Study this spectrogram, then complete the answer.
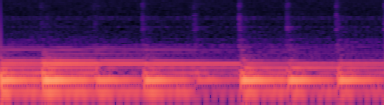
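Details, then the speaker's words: Grand piano muffler install, adjusting the muffler rail throw: repeated notes each carry a faint sharp tick as the hammer clicks against the brass back rail when slid forward; rail is backed away to clear it. "There it's clicking against it. Back it away."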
